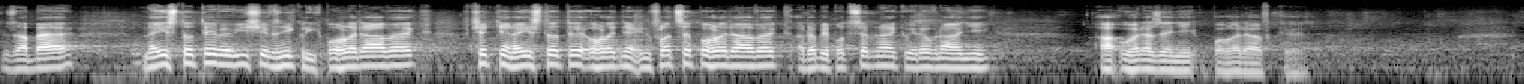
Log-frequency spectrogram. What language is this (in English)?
Czech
